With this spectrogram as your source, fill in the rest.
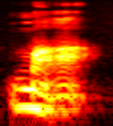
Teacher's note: a third tone like a frog my voice is so raspy if you make that kind of frog voice I call it creaky voice that's third tone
